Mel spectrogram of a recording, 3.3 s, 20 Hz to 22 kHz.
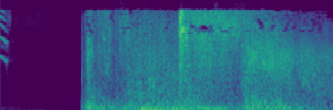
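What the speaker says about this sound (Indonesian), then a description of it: "Kemudian seluruh gedung itu pun meledak." After a moment of silence, a whole building explodes in the 2008 film Wanted, a massive deep roaring blast that rumbles on steadily, with a sharp crack partway through.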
